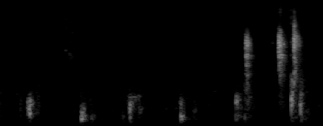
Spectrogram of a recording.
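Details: Blenheim Cavalier King Charles Spaniel puppies from a litter of five born at New Year's, indoors in a home puppy pen: soft low grunts and murmurs in a slow series, then three sharp, higher yips close together at the end.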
